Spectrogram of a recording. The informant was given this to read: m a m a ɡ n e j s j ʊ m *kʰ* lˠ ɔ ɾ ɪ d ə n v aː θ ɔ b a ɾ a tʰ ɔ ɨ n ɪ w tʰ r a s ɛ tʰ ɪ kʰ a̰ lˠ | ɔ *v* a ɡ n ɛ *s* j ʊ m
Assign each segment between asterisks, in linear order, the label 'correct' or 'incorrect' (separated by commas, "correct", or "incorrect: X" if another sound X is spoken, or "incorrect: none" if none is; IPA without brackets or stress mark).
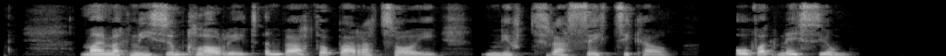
correct, correct, correct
